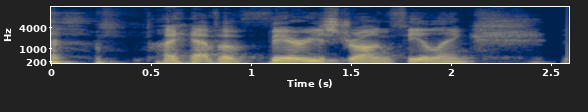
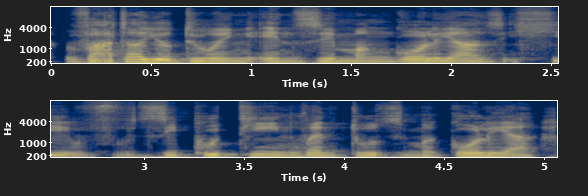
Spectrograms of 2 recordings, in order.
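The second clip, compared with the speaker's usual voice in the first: put-on German accent. Mimicking how the question just sounded, as a german person: mock german accent. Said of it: "sounded like a German person asking her".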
